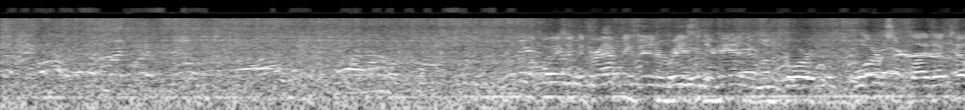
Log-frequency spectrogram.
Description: A crowd of men yelling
